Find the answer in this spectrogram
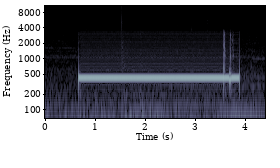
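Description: Telephone line tone after a dropped call: a single steady tone comes in about a second in, holds for about three seconds, and cuts off with a couple of short clicks just before the end. It is the sign that the caller's line has disconnected.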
